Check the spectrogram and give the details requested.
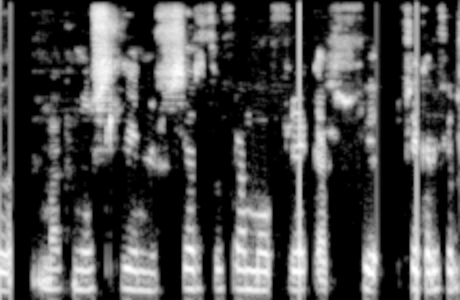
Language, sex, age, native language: Icelandic, male, 14, Icelandic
